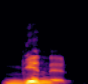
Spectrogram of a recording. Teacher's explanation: what we mean by the hard G is from the back of the throat. It's a guttural.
